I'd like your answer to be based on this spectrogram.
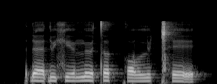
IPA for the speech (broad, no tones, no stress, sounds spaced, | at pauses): ɗ ɛː ɗ y xʲ øː ŋ ø t ə kː ɔ lː y ǀʰ e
